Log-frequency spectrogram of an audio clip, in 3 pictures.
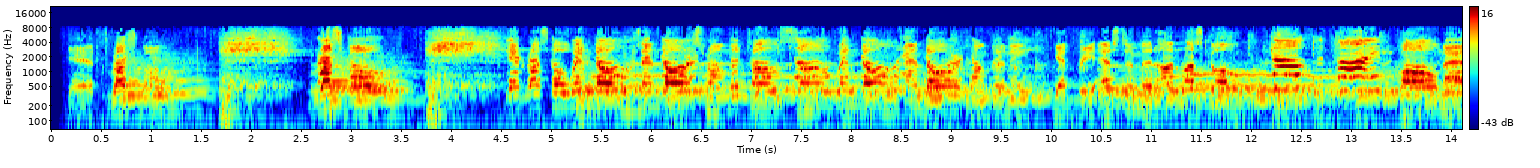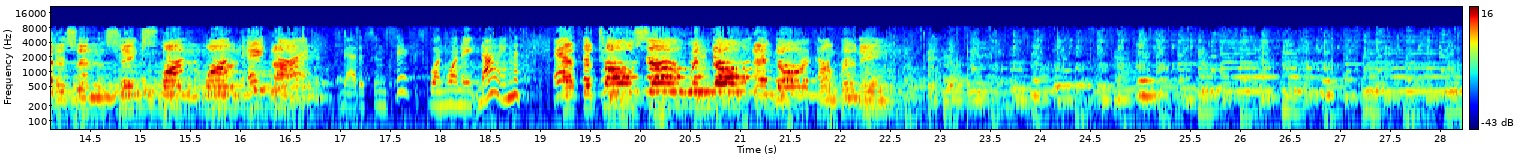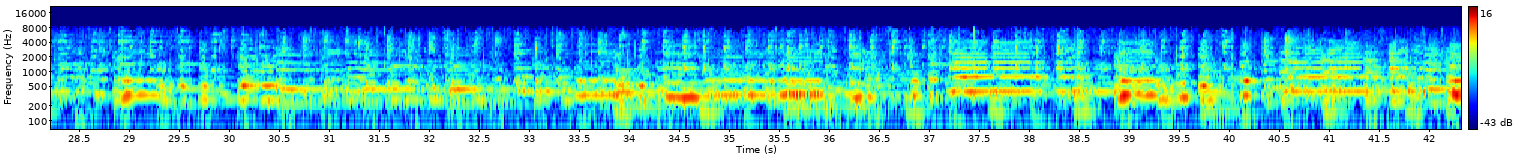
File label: radio jingles; tulsa window and door; allied radio artists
